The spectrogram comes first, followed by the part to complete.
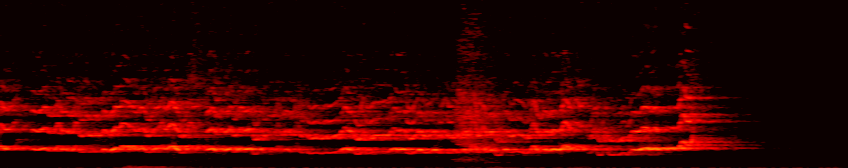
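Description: English horn and oboe playing a soft, wavering high duet line of contemporary music, which climbs and then fades out about seven seconds in.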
